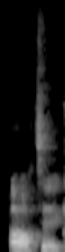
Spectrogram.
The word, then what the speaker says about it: Arctic: Now I have to be honest with you, I have said this incorrectly myself. So I've said Arctic instead of Arctic. But actually you need to say both of those C's, so you've got two K sounds.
